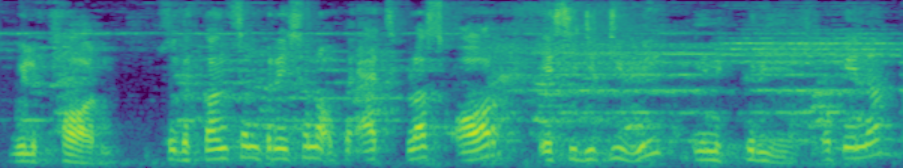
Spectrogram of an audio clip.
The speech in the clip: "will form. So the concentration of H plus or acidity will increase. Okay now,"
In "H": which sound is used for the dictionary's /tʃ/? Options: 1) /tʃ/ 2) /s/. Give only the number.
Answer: 2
